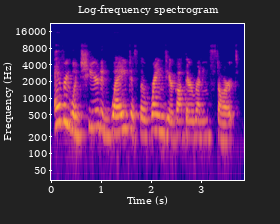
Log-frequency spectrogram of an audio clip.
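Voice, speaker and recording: A woman reading a picture book aloud for young children in an expressive, deliberate way, as a storyteller. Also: on the high side, lo-fi sound.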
